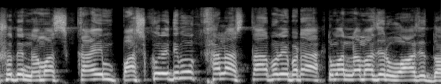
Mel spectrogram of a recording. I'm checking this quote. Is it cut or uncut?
cut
